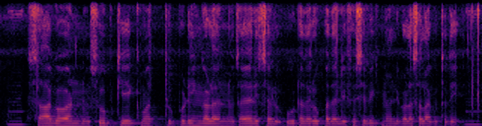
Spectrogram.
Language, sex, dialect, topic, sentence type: Kannada, male, Coastal/Dakshin, agriculture, statement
